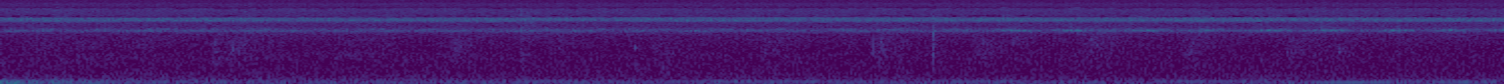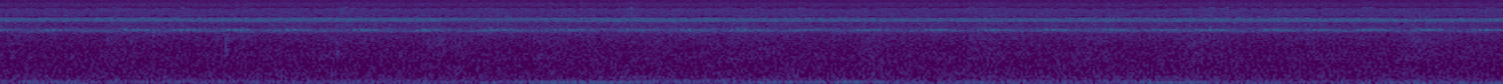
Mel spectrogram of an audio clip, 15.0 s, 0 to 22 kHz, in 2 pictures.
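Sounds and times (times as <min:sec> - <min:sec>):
faint low rumble: 0:00.0 - 0:15.0
crickets chirring: 0:00.2 - 0:15.0.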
